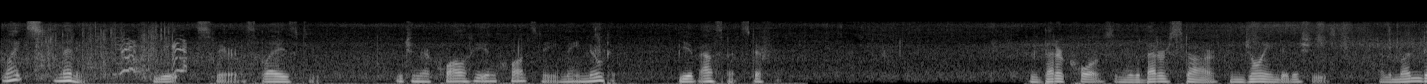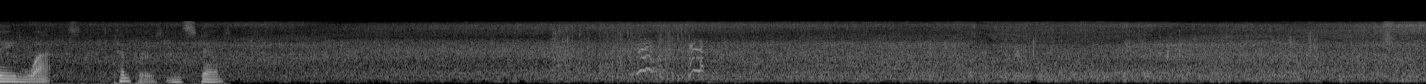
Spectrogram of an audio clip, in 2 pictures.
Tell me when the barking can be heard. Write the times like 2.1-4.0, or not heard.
0.3-1.9, 19.8-21.4.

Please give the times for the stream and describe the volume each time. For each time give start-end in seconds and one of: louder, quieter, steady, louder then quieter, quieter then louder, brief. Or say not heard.
0.0-28.4 louder.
